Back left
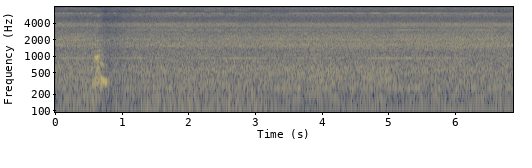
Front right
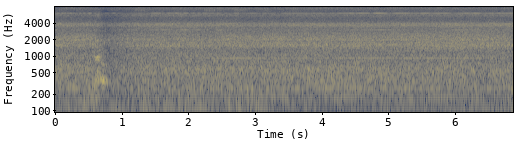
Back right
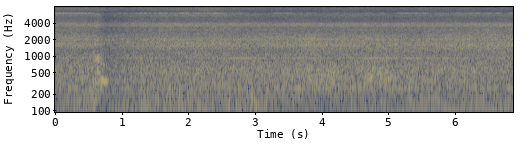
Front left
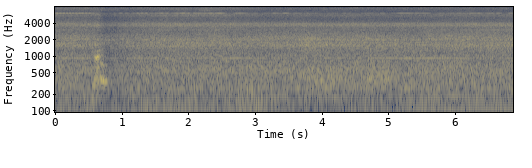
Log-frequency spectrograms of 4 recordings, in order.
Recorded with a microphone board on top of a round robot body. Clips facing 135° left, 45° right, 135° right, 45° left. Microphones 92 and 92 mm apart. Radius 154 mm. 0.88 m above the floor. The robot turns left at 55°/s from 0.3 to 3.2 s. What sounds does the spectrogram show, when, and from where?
0.5 s a whoosh: 105° left, 2.5 m; by 0.8 s 85° left, 2.5 m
